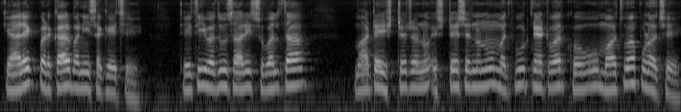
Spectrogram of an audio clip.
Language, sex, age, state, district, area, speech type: Gujarati, male, 60+, Gujarat, Ahmedabad, urban, spontaneous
